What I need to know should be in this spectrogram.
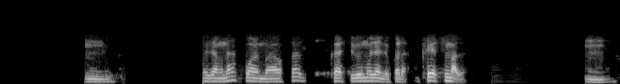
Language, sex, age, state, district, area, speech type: Bodo, male, 30-45, Assam, Kokrajhar, rural, conversation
